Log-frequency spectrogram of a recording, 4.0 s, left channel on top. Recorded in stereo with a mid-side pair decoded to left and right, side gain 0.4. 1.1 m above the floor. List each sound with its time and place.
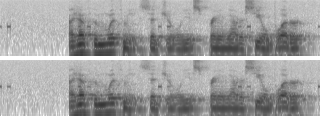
0.9 s a man speaking: 25° left, 1.7 m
